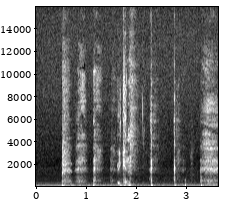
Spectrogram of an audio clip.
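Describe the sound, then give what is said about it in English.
A person coughs repeatedly after a bad swallow, around half a dozen harsh, sputtering bursts at uneven intervals, mixed with throaty clearing sounds and no speech. “Had a bad swallow there.”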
